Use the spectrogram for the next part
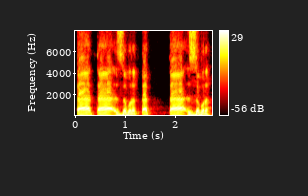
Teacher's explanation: তাশদি হরফ দুইবার উচ্চারণ হবে একবার পূর্বের হরকতের সঙ্গে আরেকবার নিচ হরকতের উচ্চারণ হবে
